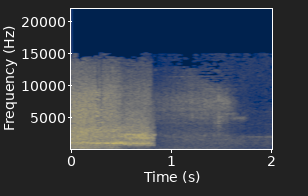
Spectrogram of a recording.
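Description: A loud, noisy screech with a faint wavering tone in it, like a tyre-skid sound, cut off abruptly just under a second in; a quiet background follows.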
